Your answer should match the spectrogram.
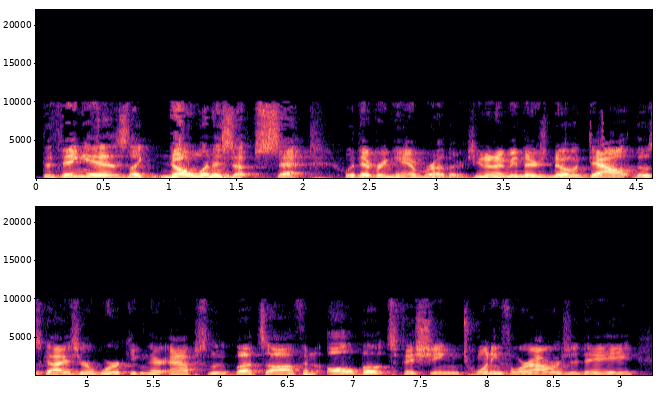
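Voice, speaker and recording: Loud energetic guy in his 30s, fishing radio cohost, kinda high voice, laughs a lot. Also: brisk, hardly any pauses. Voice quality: loud, powerful voice. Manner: upbeat, laughing storyteller. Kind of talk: casual radio chat.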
